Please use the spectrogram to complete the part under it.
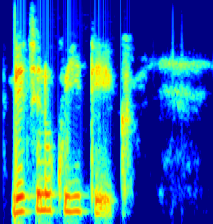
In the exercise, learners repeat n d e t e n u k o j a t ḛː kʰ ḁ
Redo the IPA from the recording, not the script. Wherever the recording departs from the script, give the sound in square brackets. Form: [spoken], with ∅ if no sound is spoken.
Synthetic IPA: n d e [t͡s] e n [o] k [u] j [i] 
